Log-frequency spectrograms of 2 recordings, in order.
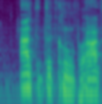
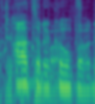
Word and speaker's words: Antetokounmpo: The Nigerian pronunciation is Antetokounmpo. – See, there you go. All right. – The Greek one is Antetokounmpo. – Antetokounmpo.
